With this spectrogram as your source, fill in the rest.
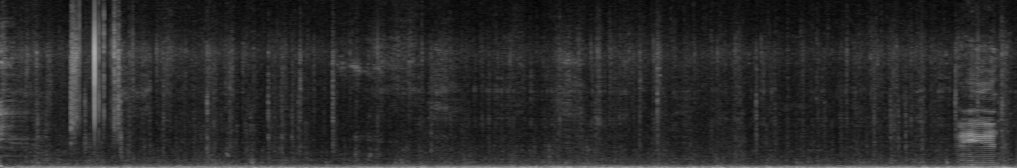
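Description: Gravel and stones crunch and knock under the tyres.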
